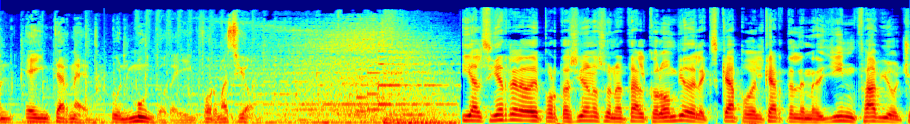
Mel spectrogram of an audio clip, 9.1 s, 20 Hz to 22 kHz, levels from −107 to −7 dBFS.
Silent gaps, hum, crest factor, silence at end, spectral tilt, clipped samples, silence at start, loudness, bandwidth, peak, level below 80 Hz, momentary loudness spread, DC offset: none; none; 16 dB; 0 s; -5.5 dB/octave; under 0.1%; 0 s; -17 LUFS; 17 kHz; 0 dBFS; -34 dBFS; 11 LU; under 0.1%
